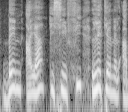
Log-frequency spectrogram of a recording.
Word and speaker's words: Benaja: homme que l'on appelle bennage a prononcé en hébreu ben yahia qui s'y fie l'éternel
